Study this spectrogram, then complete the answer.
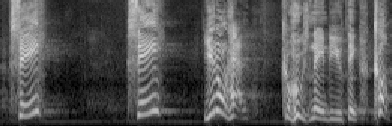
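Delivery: high taunting see? see?; mocking teachers. Teachers of the law jeering, high and taunting. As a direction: jeer at the disciples. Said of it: "the teachers of the law are like".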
